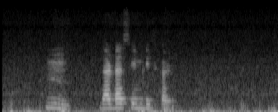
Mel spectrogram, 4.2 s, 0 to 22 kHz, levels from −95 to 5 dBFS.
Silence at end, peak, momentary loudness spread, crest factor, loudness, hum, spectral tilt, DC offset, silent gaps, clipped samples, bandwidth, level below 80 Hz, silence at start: 0 s; -16 dBFS; 25 LU; 20 dB; -35 LUFS; none; -7.5 dB/octave; under 0.1%; none; under 0.1%; 15 kHz; -46 dBFS; 0.05 s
